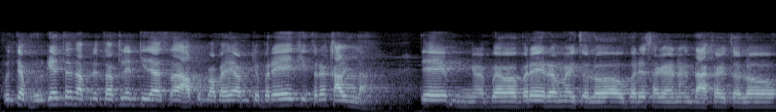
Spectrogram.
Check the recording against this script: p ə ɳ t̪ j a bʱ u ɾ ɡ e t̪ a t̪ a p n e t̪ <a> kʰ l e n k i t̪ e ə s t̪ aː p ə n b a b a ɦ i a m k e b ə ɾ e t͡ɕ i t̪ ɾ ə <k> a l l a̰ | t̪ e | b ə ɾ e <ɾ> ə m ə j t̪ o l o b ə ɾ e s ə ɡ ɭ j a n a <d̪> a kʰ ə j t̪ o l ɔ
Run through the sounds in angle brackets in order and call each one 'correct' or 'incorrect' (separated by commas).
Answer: incorrect, correct, correct, correct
